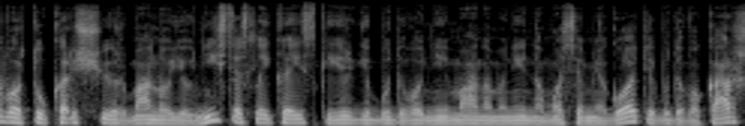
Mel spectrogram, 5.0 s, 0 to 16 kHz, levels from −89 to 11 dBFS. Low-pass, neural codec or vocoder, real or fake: 14.4 kHz; none; real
